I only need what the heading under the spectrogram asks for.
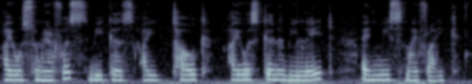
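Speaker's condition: No condition

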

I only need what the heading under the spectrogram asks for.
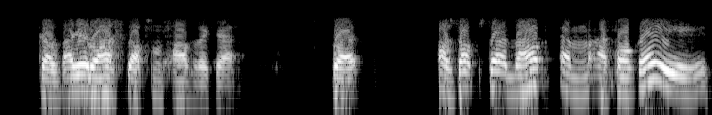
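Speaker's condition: Cerebellar ataxia; team helps up and down stairs

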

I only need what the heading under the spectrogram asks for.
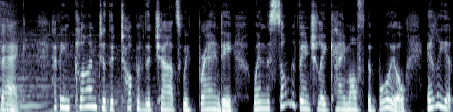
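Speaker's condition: No condition

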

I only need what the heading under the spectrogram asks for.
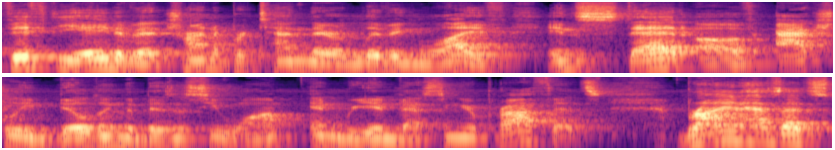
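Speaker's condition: No condition

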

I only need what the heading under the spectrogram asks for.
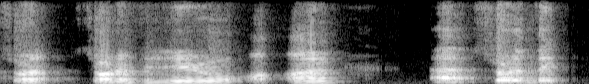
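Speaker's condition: Cerebral palsy; severe cerebral palsy

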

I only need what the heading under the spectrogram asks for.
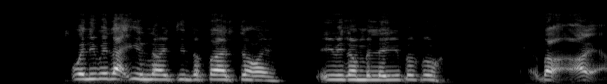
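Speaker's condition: Cerebral palsy; worse when distracted by several things

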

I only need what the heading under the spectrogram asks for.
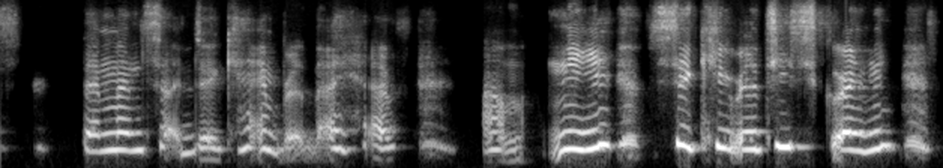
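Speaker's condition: Cerebral palsy; needs hand to hold on steep stairs

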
